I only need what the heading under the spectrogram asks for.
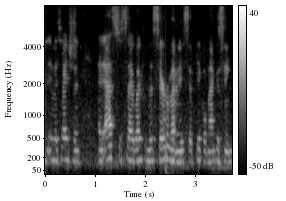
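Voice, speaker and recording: A fairly low-voiced woman at a fairly quick speed. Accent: Southern. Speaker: podcast co-host. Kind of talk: casual chat.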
